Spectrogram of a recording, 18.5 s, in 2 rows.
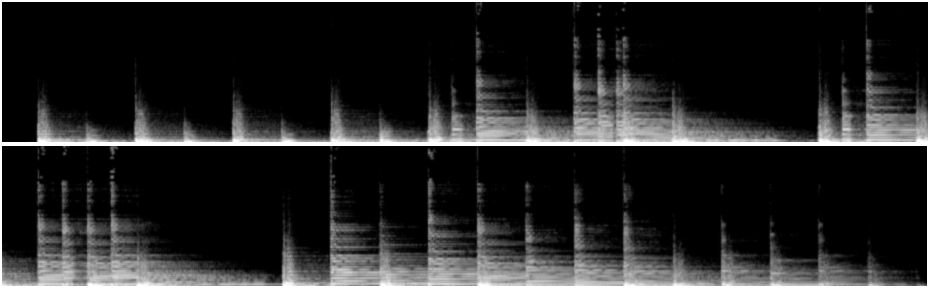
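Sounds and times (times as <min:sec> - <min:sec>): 
ballet pirouette music: 0:00.4 - 0:18.2.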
